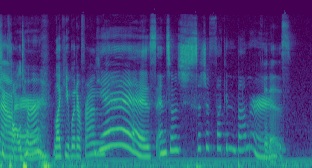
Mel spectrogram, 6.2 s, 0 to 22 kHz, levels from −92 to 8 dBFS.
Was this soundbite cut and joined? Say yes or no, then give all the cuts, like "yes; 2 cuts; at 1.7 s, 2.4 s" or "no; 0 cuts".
yes; 1 cut; at 1.6 s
